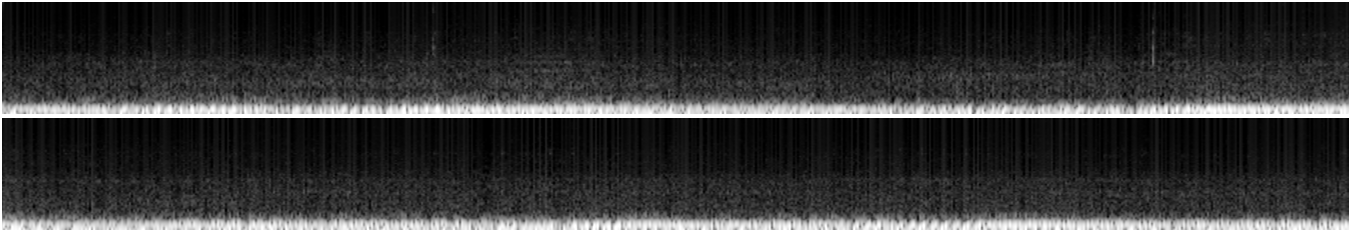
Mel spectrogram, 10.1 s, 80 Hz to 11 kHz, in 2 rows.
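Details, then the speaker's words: Turbocharged car driven over 100 miles with a sputter and power loss: loud, raspy low rumble with revs swelling and easing, from exhaust leak through a hole in the turbo downpipe at its bend, caused by bottoming out. "I've got a terrible exhaust leak pretty much from the downpipe from the turbo right where it bends to begin its way back"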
